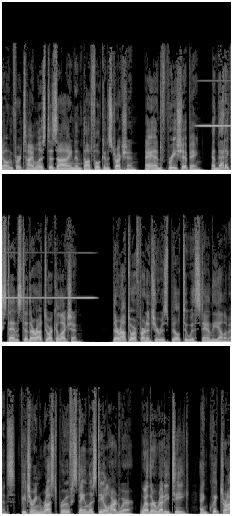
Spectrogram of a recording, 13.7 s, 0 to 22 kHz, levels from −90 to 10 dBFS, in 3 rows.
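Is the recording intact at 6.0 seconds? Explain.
No. At 6.0 seconds the speech carries a feedback whistle, which runs from 3.81 to 6.53 seconds, starting just after "thoughtful construction and free". A thin, steady tone near 5.8 kHz sits roughly 10 dB under the speech and swells and fades slowly in level. The likely cause is a loudspeaker-to-microphone loop held right at the edge of feedback, so that single frequency keeps ringing without building into a runaway howl.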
